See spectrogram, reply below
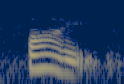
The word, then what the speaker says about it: fight: But the words bavelkomd and fight are English words. And the word fight is to rhyme with geit or gate in another pronunciation.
